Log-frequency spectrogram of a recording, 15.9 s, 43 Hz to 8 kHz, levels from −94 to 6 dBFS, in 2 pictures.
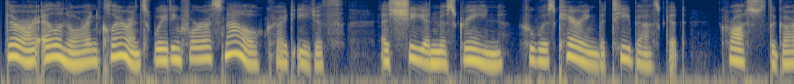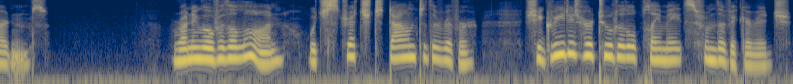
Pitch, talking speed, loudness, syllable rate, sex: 190 Hz, 165 wpm, -18 LUFS, 5.2 syllables/s, female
